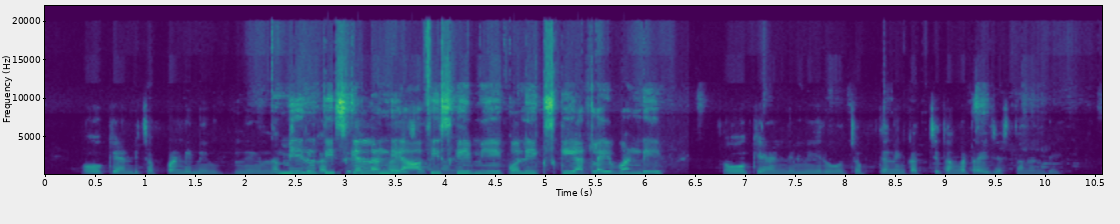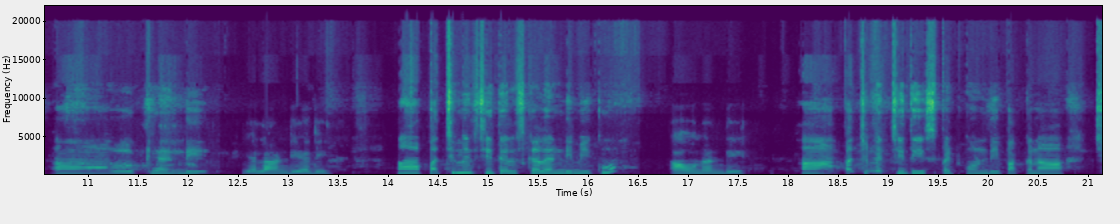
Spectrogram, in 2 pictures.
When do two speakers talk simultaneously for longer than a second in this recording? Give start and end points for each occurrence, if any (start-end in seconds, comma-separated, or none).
2.4-4.3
